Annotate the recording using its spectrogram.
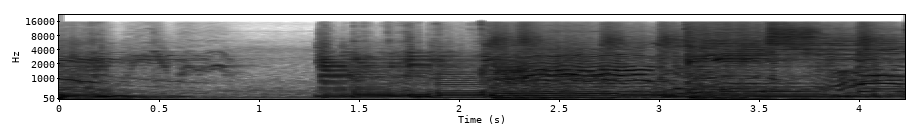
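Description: Fender Precision-style electric bass played along with a rock recording: a held chord dies away over the first second, then the full band with bass and guitars comes back in sharply and plays on.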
